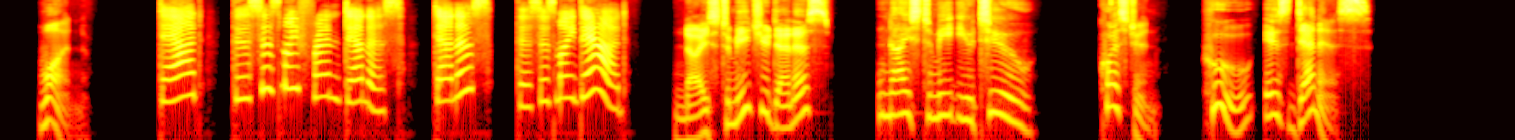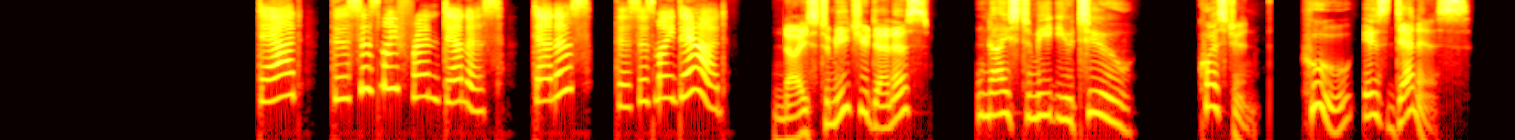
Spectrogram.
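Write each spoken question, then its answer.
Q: Who is Dennis?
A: The child's friend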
